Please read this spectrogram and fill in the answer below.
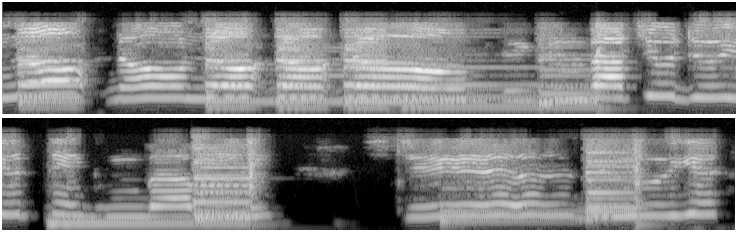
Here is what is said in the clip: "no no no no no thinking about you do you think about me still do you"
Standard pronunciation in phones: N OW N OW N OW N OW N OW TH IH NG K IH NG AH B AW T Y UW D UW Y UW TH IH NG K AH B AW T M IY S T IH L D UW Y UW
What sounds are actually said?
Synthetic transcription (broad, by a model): N OW N OW N OW N OW N OW TH IH NG K IH NG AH B AW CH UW D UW Y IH TH IH NG K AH B AW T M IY S T IH L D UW Y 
